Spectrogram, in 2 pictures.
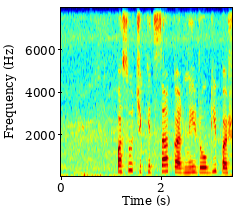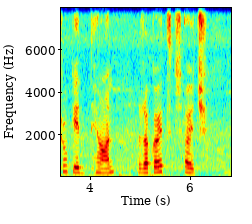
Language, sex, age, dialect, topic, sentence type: Maithili, female, 25-30, Southern/Standard, agriculture, statement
